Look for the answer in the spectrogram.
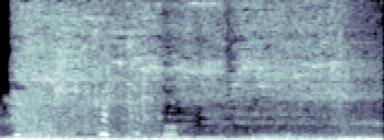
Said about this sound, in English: he broke the glass. Jump broke the glass.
